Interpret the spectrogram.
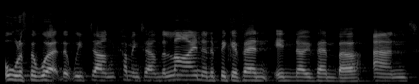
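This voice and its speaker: A woman's voice: on the low side, little pitch movement, fairly quick, pushed and bright. A woman talking conversationally and emphatically as a media executive on a panel, repeating phrases for emphasis.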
